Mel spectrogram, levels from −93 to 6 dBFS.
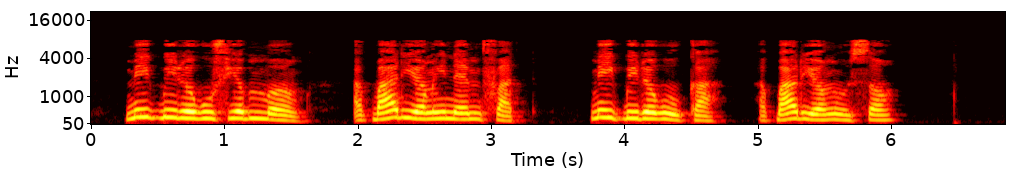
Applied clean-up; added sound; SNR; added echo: none; none; none; none.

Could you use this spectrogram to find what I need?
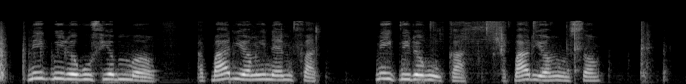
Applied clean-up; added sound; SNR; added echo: neural mask model RNNoise.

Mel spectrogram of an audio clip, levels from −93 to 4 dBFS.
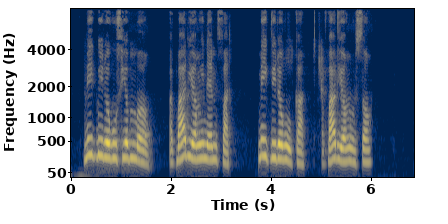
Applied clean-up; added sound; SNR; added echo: neural mask model DeepFilterNet 3.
